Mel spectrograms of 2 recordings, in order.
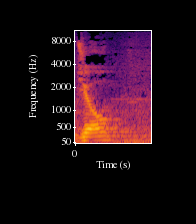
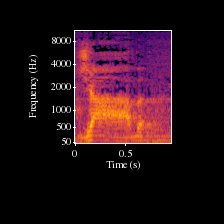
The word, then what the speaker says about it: Job: "There was a man from the land of Uz whose name was Job." If we'd have been trained right in phonics, that's how we'd pronounce it again. But most of us have called him Job so long that we'll stick with that.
